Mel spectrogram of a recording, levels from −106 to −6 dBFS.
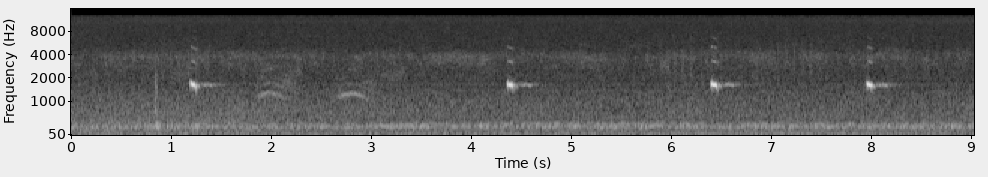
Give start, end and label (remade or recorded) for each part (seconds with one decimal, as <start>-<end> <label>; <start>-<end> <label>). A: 0.0-9.0 remade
